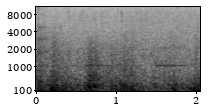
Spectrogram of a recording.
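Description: Thunderstorm with heavy rolling thunder over steady rain: a loud, continuous low rumble with the hiss of rainfall, heard alone without voices.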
